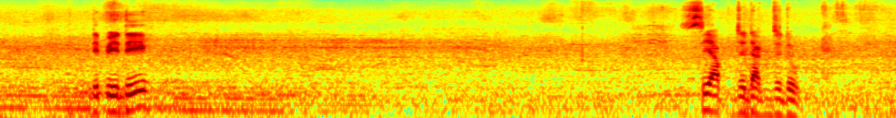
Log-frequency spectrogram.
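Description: A young boy speaks loudly in short bursts close by.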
